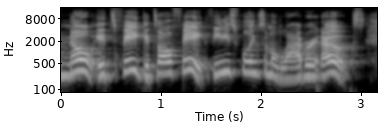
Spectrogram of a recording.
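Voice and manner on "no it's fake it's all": plain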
